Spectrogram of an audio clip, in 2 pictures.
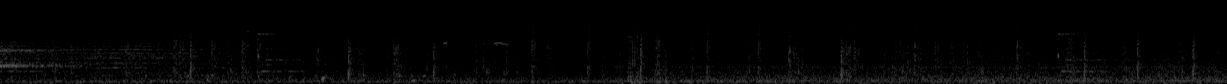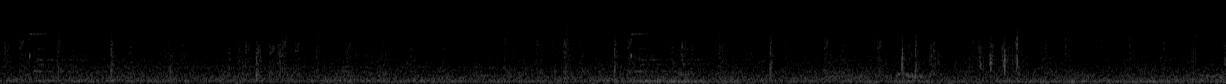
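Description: A fox's paws patter quickly over the ground.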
